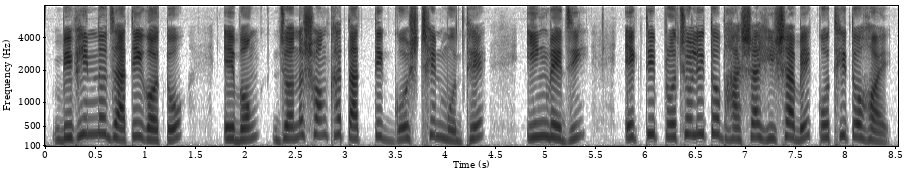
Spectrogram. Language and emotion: Bengali, neutral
